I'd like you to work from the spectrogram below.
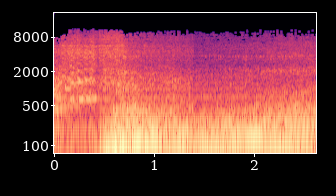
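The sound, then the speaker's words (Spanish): A car engine turns over and catches, then revs up into a deep, steady rumble as the car drives off, holding loud through the rest of the moment, with no voices. “Se van en el coche.”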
